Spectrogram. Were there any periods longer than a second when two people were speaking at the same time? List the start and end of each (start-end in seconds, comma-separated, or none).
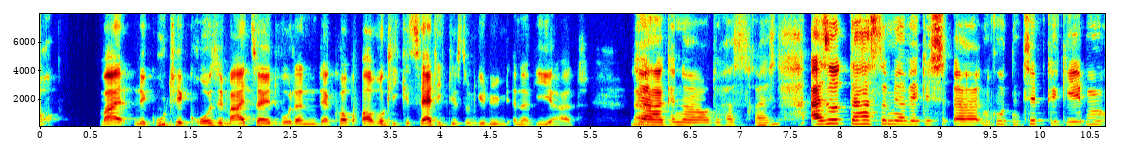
none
